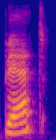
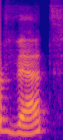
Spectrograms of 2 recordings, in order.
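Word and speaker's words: בית: So this letter is called Bet or Vet or Bays or Vase.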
